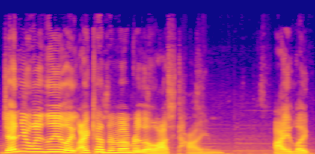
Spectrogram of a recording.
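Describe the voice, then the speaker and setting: A woman's voice: high voice, lively intonation, measured pace, fairly bright tone, smooth, faint music behind. A young woman livestreamer from the Philippines talking casually and candidly to her viewers, in an informal way. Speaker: livestreamer playing a video game.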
